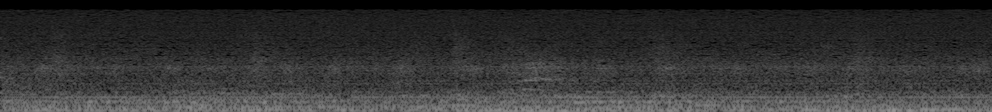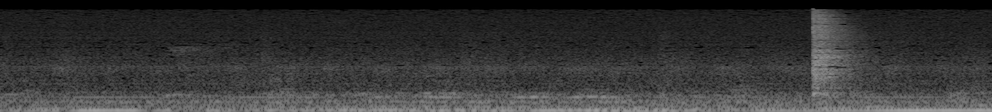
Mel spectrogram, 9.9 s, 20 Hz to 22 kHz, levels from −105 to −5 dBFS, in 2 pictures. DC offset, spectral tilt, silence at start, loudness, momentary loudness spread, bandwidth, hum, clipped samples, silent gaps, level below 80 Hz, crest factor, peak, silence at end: under 0.1%; -4 dB/octave; 0 s; -53 LUFS; 8 LU; 16.5 kHz; none; under 0.1%; none; -54 dBFS; 24 dB; -28 dBFS; 0 s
